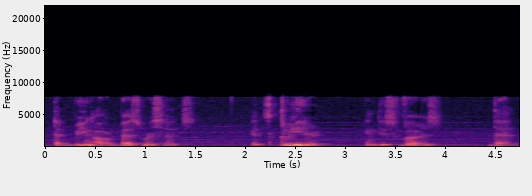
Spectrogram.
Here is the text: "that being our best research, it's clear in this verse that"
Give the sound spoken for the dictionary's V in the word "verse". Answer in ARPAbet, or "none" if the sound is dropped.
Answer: V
